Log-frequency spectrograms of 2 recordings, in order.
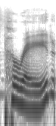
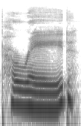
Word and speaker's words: parade: China's parade. Remember that pronunciation? Parade. parade. The syllable stress is on the second syllable aid.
